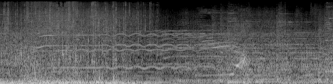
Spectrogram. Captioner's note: grunting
